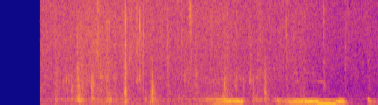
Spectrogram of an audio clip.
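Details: Pigeon cooing, with low rumbling coos building through the second half into a louder arched coo near four seconds, over faint background clicks.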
